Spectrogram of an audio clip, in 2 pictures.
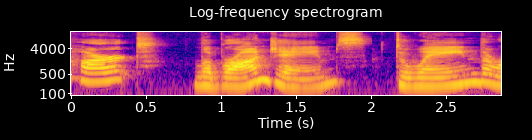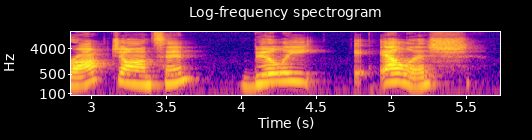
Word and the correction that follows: Eilish: Eilish, I always say her name wrong, and Ariana Grande.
